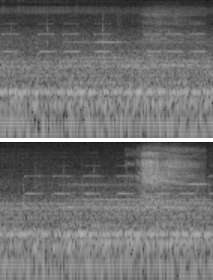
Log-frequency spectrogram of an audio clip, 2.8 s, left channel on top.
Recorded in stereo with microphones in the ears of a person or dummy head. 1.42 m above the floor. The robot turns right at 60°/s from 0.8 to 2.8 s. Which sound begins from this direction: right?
Laughter, at 1.7 s.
